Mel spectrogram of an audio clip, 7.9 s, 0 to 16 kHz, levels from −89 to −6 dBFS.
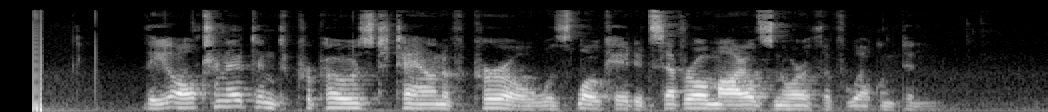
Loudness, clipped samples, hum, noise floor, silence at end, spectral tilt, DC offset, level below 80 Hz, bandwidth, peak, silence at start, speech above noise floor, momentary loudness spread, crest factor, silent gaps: -20 LUFS; under 0.1%; none; -53 dBFS; 0.85 s; -5.5 dB/octave; under 0.1%; -44 dBFS; 11.5 kHz; -2 dBFS; 0.25 s; 34 dB; 12 LU; 18 dB; none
